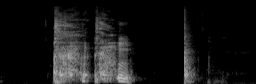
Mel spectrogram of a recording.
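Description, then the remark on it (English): A harsh fit of coughing: two quick, raspy coughs back to back, then a short pause and one more sharp cough trailing off, with no talking. “When I feel that cough about to happen, I got to drink something hot.”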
